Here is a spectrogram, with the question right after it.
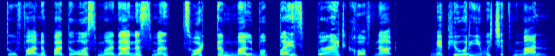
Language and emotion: Kashmiri, disgusted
